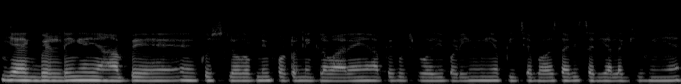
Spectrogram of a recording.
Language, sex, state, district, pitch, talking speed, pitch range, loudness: Hindi, female, Bihar, Bhagalpur, 175 Hz, 245 wpm, 170-180 Hz, -37 LUFS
